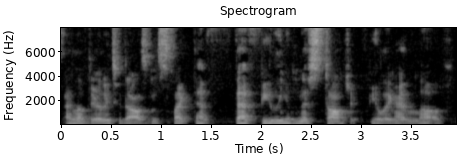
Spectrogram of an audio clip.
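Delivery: ordinary delivery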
